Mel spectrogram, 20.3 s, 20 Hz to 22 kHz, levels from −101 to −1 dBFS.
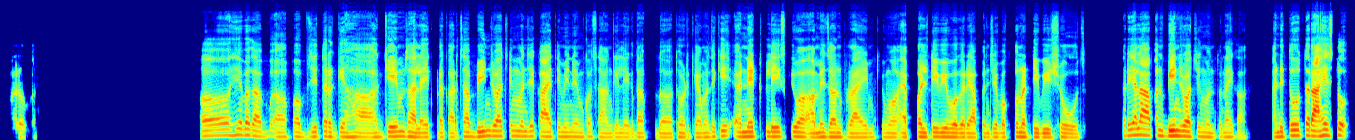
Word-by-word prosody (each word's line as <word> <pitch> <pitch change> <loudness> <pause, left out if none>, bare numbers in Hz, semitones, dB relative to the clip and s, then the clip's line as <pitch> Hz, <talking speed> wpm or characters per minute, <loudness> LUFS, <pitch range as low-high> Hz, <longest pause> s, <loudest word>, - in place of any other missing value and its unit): बरोबर. 115 -2 -10 2.5
अ, - - -2 0.4
हे 175 +2 -2
बघा, 155 -5 +1
ब 125 -3 -6
पब्जी 125 0 -4
तर 140 -1 0 0.3
हा 125 0 -2 0.4
गेम 135 +1 +2
झाला 120 -3 +2
एक 115 0 -2
प्रकारचा. 115 +3 -3
बिंज 145 +3 +2
वॉचिंग 145 +1 0
म्हणजे 140 0 -1
काय 130 -1 +2
ते 130 - -6
मी 125 0 -3
नेमकं 125 0 -5
सांगेल 115 -1 -6
एकदा 115 +1 -5
अ, 110 -1 -6
थोडक्यामध्ये, 115 +2 -4
की 145 +3 -1 0.3
Netflix 130 0 +2
किंवा 130 -2 +2
Amazon 120 +1 0
Prime 110 0 -1
किंवा 115 -1 -3
AppleTV 125 +2 +1
वगैरे 115 0 +2
आपण 115 +1 -7
जे 115 +1 -3
बघतो 120 +2 -4
ना 125 0 +5
टीव्ही 115 -1 +1
शोज, 110 -1 -3 0.6
तर 150 - -6
याला 170 +2 +4
आपण 160 -1 +1
बिंज 150 -1 +7
वॉचिंग 135 -2 +2
म्हणतो, 115 -1 -5
नाही 120 0 -3
का. 100 -2 -11 0.4
आणि 130 +2 +1
तो 160 0 +4
तर 160 -1 +5
आहेच 150 +2 +8
तो 160 -2 +2
125 Hz, 150 wpm, -24 LUFS, 115-135 Hz, 2.5 s, आहेच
